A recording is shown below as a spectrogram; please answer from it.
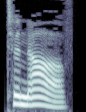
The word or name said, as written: tanav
